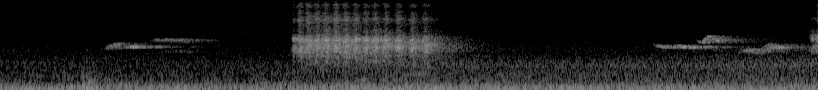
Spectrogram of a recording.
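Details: An angry magpie gives a loud, harsh rattling chatter for over a second, with brief whistled notes from another bird before and after over low background rumble.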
